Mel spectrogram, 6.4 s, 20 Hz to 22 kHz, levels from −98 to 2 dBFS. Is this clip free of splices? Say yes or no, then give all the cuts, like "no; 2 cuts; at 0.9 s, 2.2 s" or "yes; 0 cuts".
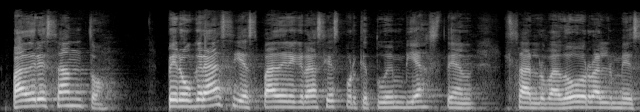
yes; 0 cuts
